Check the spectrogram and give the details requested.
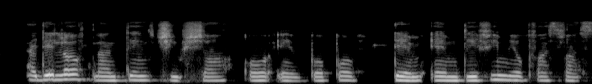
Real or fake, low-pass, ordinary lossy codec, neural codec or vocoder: fake; none; none; codec, 16 kHz, 8 kbps, FunCodec, trained on LibriTTS, 25 frames a second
